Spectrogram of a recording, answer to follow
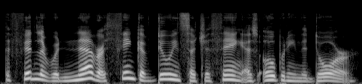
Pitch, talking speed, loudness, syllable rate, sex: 190 Hz, 230 wpm, -19 LUFS, 5.2 syllables/s, female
